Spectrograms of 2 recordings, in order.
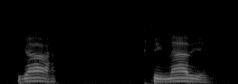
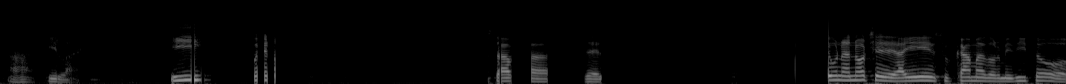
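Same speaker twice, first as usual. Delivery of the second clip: ordinary talk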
